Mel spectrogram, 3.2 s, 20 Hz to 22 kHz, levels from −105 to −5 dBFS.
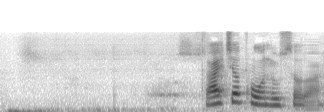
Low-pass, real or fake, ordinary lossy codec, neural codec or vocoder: none; fake; none; codec, 16 kHz, 0.8 kbps, ZipCodec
